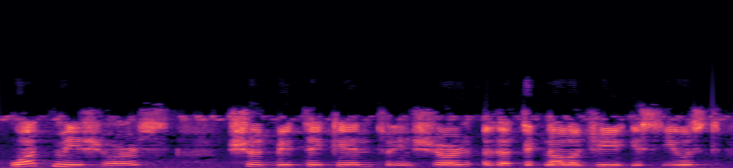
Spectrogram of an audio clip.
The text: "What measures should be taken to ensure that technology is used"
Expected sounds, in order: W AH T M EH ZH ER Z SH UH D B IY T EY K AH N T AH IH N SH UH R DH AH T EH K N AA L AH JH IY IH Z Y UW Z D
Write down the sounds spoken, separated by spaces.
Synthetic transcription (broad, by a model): W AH T M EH SH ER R SH UH D B IY T EY K AH N T AH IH N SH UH R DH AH T EH K N AA L AH JH IY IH S Y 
